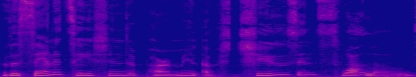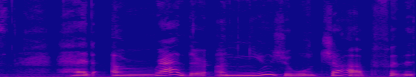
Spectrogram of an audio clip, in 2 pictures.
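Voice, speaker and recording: Female storybook reader for children's tales: unhurried, very varied intonation, expressive and deliberate. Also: a little high. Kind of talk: children's picture book read-aloud.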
